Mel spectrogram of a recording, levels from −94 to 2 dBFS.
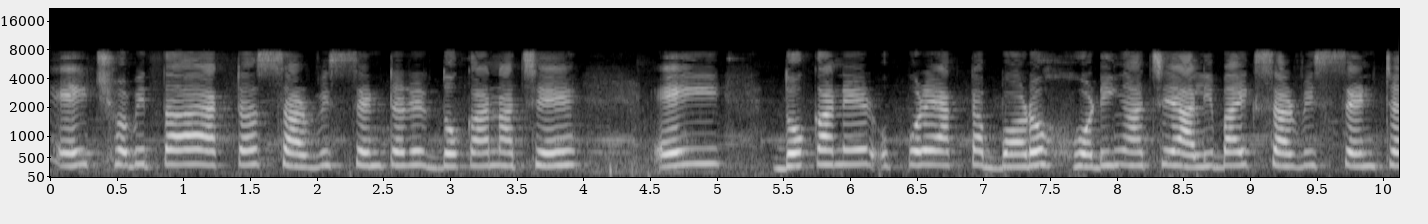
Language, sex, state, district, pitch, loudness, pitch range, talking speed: Bengali, female, West Bengal, Dakshin Dinajpur, 315 Hz, -21 LUFS, 300-325 Hz, 120 wpm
